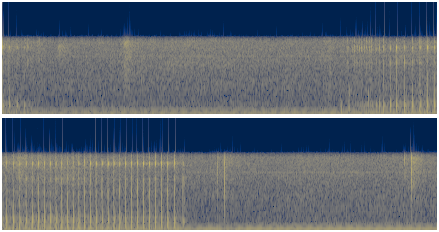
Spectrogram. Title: French Bulldog Snoring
